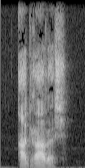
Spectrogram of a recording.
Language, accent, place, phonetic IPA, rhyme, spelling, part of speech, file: German, Germany, Berlin, [aˈɡʁaːʁɪʃ], -aːʁɪʃ, agrarisch, adjective, De-agrarisch.ogg
- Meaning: agrarian, agricultural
